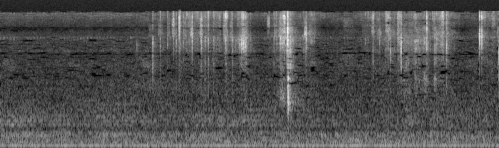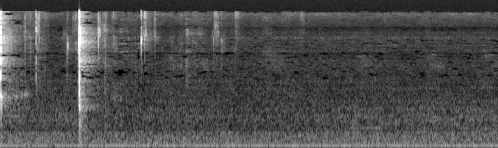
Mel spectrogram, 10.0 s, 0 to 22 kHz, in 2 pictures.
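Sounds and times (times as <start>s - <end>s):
low steady hum: 0.0s - 9.9s.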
